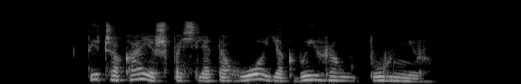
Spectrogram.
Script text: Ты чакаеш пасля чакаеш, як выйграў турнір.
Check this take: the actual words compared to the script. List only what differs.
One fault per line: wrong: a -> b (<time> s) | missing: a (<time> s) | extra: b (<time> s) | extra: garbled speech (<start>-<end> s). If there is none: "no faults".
wrong: чакаеш -> таго (2.2 s)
